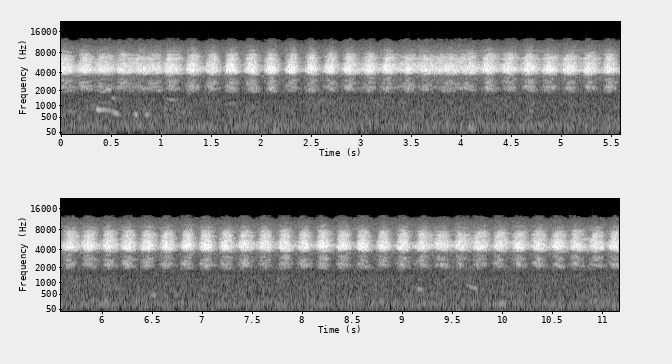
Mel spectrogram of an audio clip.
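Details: A cicada singing in the heat by a deserted beach on the Sardinian sea gives a high, shrill buzz that pulses steadily, about two to three throbs each second.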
